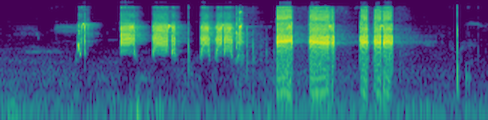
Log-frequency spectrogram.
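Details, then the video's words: Repeated harsh calls of a black francolin, recorded to get kept partridges calling: a softer series of scratchy bursts, then a louder phrase of strident rasping notes, ending in a faint click. "تیتر کی مستی بھری آواز"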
